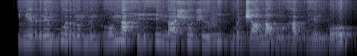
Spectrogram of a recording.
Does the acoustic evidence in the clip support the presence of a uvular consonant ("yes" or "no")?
no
